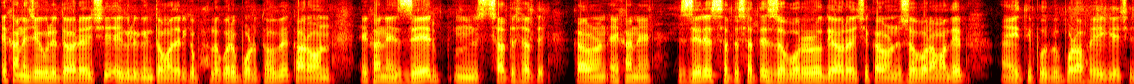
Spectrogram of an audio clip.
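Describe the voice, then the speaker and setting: A man teaching Quran reading who explains briskly and then recites letter drills slowly and clearly. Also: medium pitch, steady tone, darkish tone, dry recording. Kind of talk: recitation lesson.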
